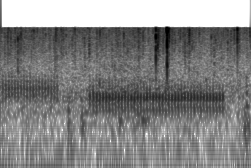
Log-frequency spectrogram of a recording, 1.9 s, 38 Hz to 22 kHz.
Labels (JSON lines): {"label": "biophony, croak", "recorder": "SoundTrap 500"}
